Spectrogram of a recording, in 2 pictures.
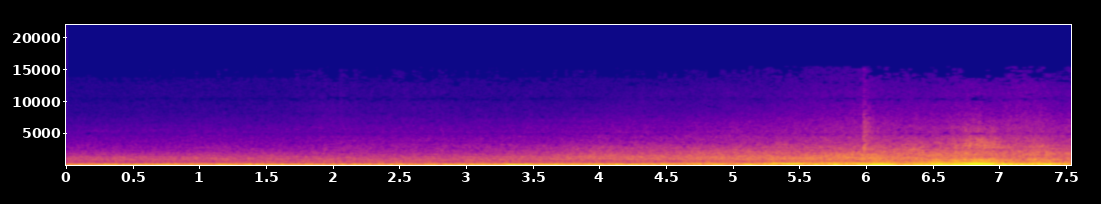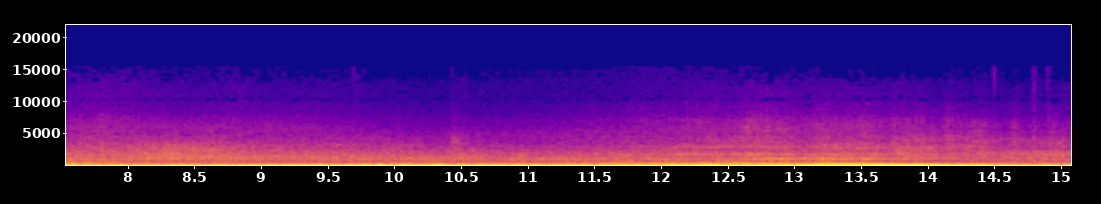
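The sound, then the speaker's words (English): A heavy, loud truck rumbles past, its engine growling louder toward the middle as it passes, with a falling whine, then fading into steady road noise. “I've got a loud truck about to go by.”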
